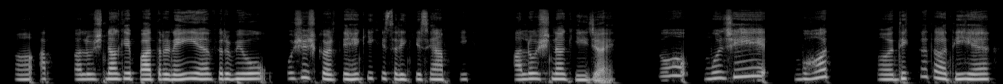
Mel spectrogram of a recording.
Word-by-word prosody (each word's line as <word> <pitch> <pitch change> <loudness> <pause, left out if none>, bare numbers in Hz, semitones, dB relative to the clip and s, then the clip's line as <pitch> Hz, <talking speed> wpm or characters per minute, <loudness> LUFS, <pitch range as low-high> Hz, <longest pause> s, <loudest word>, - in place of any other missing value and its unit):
अ 230 0 -3
आप 260 - -8 0.2
आलोचना 240 +1 +2
के 260 +1 +2
पात्र 235 0 +4
नहीं 240 +4 +4
हैं 245 -1 +4
फिर 250 +1 0
भी 250 +1 +3
वो 255 +1 +4 0.3
कोशिश 280 +3 -1
करते 240 0 +2
हैं 240 - +3
कि 275 +2 -7
किस 260 -1 -6
तरीके 235 -1 0
से 235 - -4
आपकी 235 +1 -3 0.5
आलोचना 250 +1 +2
की 215 -3 -1
जाए। - - 0 0.4
तो 405 +2 -4 0.2
मुझे 345 +8 0 0.3
बहुत 275 +8 0 0.5
अ, 230 0 0
दिक्कत 270 +8 -4
आती 250 -2 +3
है 245 0 +4
250 Hz, 165 wpm, -25 LUFS, 235-270 Hz, 0.5 s, पात्र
